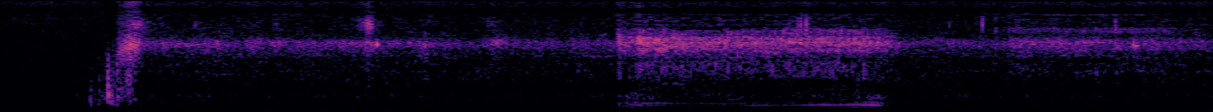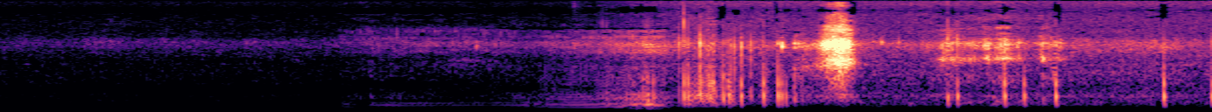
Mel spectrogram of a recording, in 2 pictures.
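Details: Sleeping Labrador retriever gives two long, rumbling snores, then louder rustling and movement as it wakes; it had been sneezing earlier.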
